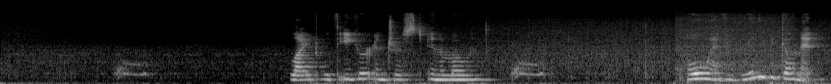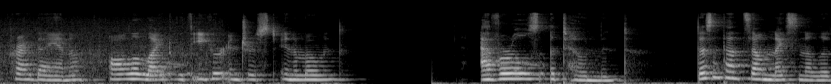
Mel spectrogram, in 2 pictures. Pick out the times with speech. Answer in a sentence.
You can hear the speech from 2.9 to 4.9 s, from 6.8 to 11.8 s and from 12.6 to 16.5 s.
